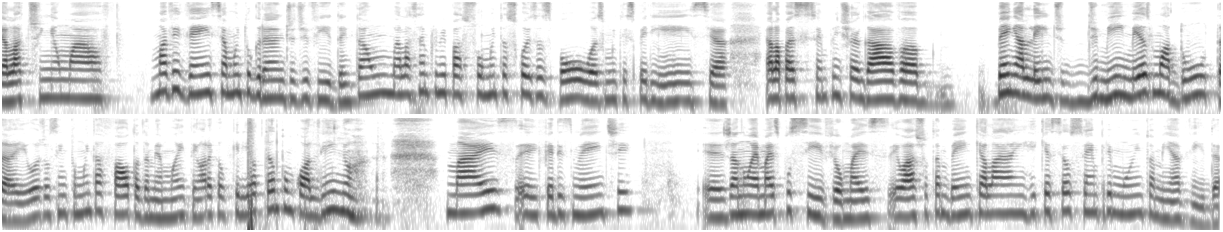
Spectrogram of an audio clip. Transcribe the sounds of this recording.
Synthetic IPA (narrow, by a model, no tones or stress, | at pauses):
ɛlɐt͡ʃĩɲɐũmɐ | ũmɐvivẽsjɐmũj̃t̪ʊɡɾɐ̃d͡ʒɪd͡ʒɪvid̪ɐẽnt̪ɐ̃w̃ɛlɐsẽmpɾɪmɪpasowmũj̃t̪ɐskojzɐzbowɐsmũj̃t̪ɐispeɾieẽsiɐ | ɛlɐpaɾɛsɪ̥kɪ̥sẽmpɾɪẽʃeɾɡavɐ | bẽj̃alẽj̃d͡ʒɪd͡ʒɪmĩmezmʊad̪uwt̪ɐɪoʒɪewsĩnt̪ʊmũj̃t̪ʊɐfawt̪ɐd̪ɐmĩɲɐmɐ̃j̃t̪ẽj̃ɔɾɐkɪewkɪɾiɐt̪ɐ̃nt̪ʊũkɔlĩɲʊ | mɐjsɛĩfelizmẽnt͡ʃɪ | ɛʒanɐ̃w̃ɛmajsposivewmɐzḛwaʃʊt̪ɐ̃mbẽj̃kɪɛlɐẽɦikesewsẽmpɾɪmũj̃t̪ʊɐmĩɲɐvid̪ɐ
